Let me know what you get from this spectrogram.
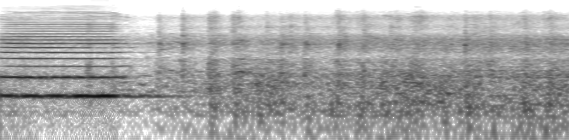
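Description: Indian Railways EMU local train: a single horn blast lasting just over a second, then the train running past on the adjacent track with a steady rumble and wheels clicking over rail joints.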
